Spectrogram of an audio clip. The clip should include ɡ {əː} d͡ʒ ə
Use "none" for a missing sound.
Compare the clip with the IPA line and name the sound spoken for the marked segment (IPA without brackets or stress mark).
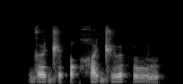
əː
